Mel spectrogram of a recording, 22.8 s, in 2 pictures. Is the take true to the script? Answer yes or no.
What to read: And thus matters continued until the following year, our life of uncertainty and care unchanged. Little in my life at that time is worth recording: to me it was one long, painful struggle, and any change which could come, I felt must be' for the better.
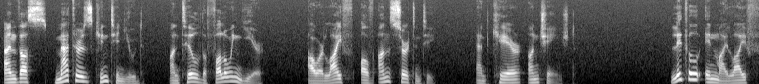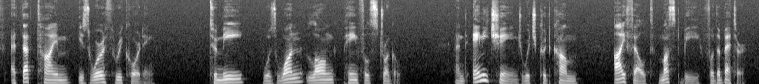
no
